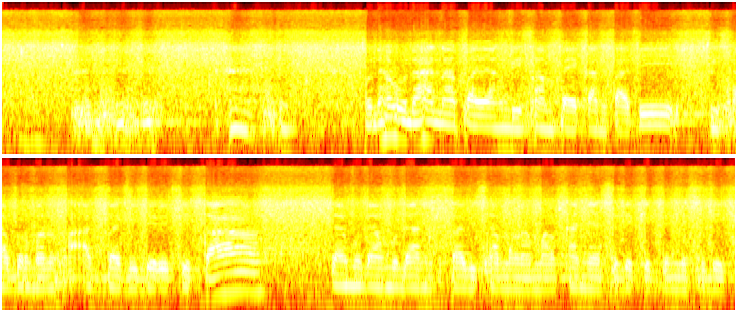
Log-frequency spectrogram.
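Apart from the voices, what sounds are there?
heavy rain and thunder during the evening lesson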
